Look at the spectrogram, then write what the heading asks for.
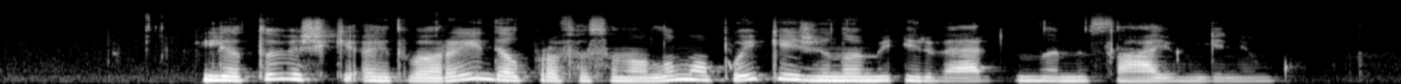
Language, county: Lithuanian, Kaunas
